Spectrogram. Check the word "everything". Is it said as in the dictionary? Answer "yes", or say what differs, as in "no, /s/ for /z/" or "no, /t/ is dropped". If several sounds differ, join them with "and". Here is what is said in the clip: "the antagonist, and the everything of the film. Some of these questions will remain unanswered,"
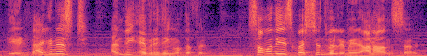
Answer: no, /t/ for /θ/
